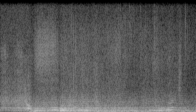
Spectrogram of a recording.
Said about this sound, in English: That's a bee going back to the hive.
